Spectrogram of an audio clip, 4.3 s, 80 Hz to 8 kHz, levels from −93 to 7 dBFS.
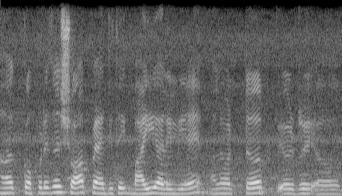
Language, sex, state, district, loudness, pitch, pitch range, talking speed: Marathi, female, Maharashtra, Mumbai Suburban, -16 LUFS, 210 Hz, 190-220 Hz, 210 wpm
